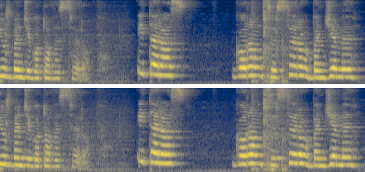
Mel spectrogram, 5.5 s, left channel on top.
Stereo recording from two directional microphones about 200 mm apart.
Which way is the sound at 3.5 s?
35° left (ahead or behind).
